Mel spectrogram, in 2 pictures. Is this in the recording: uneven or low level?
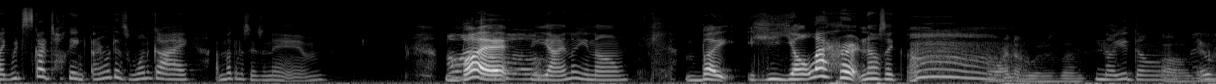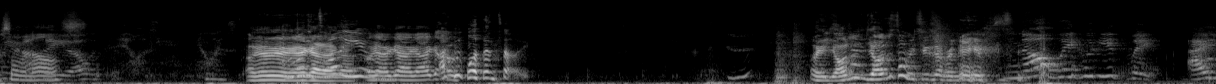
yes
